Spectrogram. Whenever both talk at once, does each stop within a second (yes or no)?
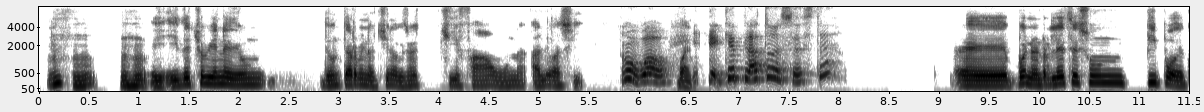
yes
